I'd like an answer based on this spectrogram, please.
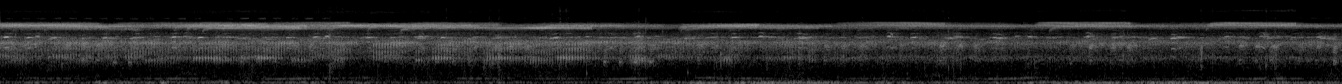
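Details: Frogs croaking in a continuous chorus, short low notes repeated rapidly and fairly evenly, set against a loud constant high shrill buzzing background throughout.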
